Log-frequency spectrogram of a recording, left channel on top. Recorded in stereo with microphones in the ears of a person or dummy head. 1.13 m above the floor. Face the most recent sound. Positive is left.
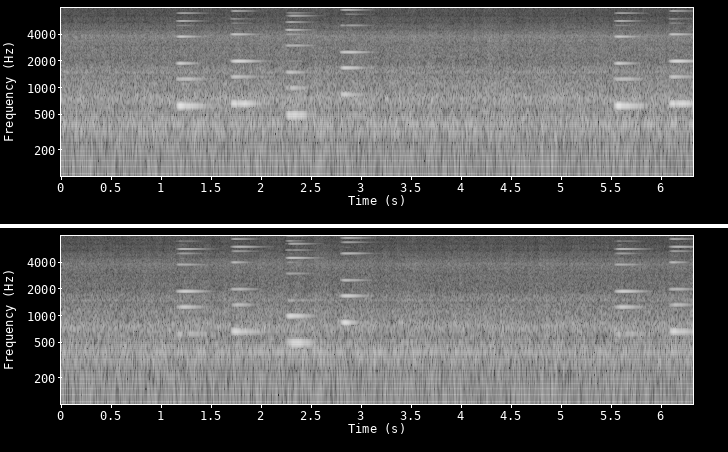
turn(degrees=25)  # may be behind; listen again after turning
